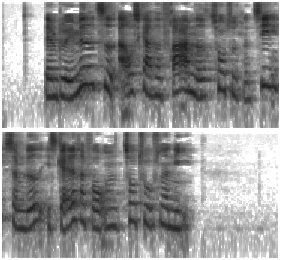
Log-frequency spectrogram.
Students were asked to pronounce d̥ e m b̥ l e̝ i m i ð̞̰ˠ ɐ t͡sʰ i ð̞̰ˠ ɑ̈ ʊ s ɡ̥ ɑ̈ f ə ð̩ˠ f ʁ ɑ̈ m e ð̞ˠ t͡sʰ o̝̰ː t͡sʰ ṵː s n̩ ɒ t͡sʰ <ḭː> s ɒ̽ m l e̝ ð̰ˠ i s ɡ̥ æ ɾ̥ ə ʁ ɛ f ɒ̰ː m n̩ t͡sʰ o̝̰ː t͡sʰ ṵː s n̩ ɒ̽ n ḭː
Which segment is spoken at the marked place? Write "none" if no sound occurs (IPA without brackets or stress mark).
ḭː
